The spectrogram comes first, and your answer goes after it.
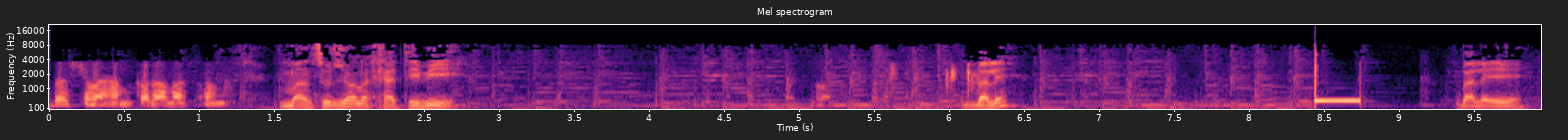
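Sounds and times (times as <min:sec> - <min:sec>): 
speech: 0:00.0 - 0:03.0, 0:06.1 - 0:06.6, 0:09.4 - 0:09.9
phone line busy tone beep after a cut-off call: 0:08.4 - 0:08.8.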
